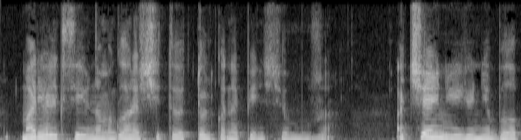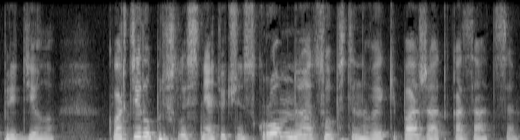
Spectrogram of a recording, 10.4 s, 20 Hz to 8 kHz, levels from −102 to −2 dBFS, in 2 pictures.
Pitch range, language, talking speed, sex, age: 160-190 Hz, Russian, 125 wpm, female, 40-59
